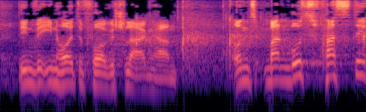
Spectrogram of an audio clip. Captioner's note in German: Beifall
